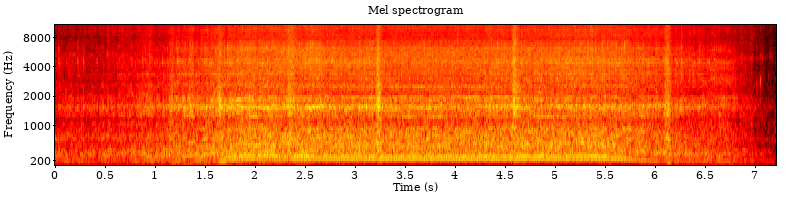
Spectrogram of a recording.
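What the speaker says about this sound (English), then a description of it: "so this is such a big Vitamix that it all of it's at the bottom." A large Vitamix blender blending a lime juice mixture: the motor spins up into a loud, steady whirring drone that holds for several seconds before winding down, with no talking.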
